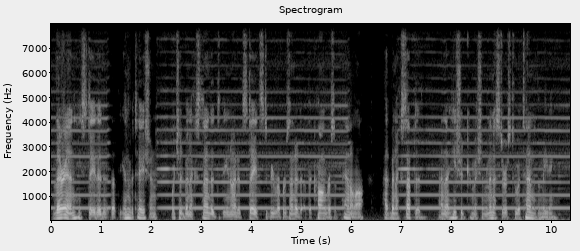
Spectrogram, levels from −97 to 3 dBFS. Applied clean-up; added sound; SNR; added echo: none; Bowed string instrument; 10 dB; none.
